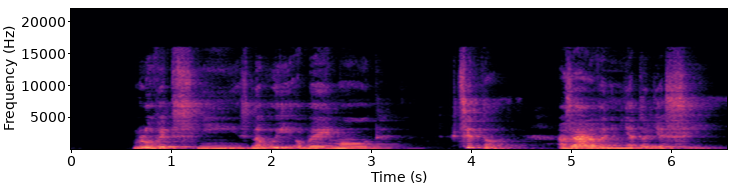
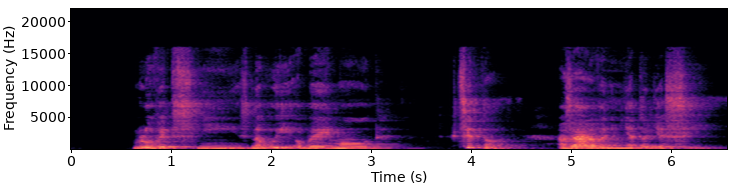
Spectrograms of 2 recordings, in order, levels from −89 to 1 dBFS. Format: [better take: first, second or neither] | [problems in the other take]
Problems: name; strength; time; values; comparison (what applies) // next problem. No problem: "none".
neither | room echo; slight; dies away in 0.7 s; the same in both // off-mic speech; somewhat distant; the same in both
